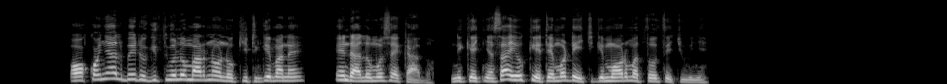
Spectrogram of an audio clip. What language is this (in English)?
Luo (Kenya and Tanzania)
